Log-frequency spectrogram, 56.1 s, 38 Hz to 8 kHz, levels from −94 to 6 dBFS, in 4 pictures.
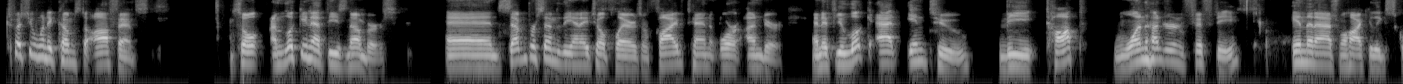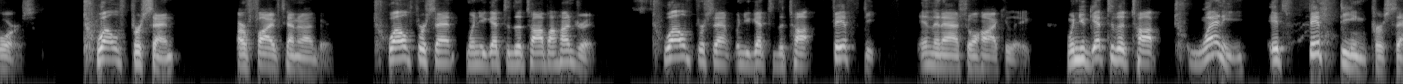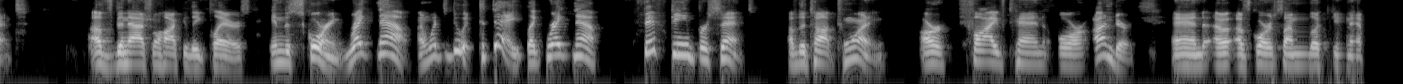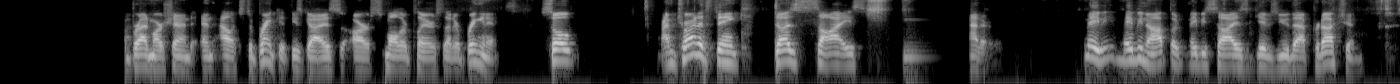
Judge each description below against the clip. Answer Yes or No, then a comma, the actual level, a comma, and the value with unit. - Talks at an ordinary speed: Yes, average, 155 wpm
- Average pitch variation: No, wide, 7.3 semitones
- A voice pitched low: No, medium, 150 Hz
